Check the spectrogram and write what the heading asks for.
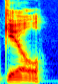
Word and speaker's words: Gil: We'll pretend he's a cousin and we'll call him Gil. Where did Gil come from? – Rhymes with Will.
